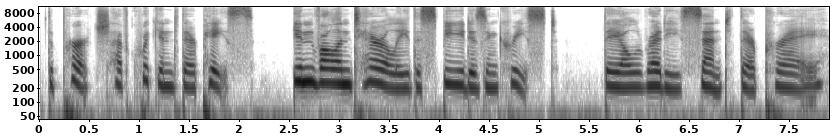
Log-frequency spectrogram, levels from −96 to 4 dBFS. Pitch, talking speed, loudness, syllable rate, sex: 225 Hz, 120 wpm, -18 LUFS, 4.0 syllables/s, female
